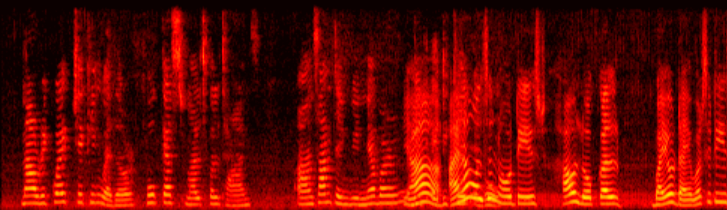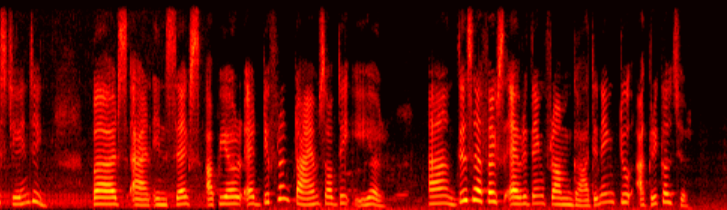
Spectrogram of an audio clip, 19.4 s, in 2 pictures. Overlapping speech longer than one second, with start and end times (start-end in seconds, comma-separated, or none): 5.4-6.7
